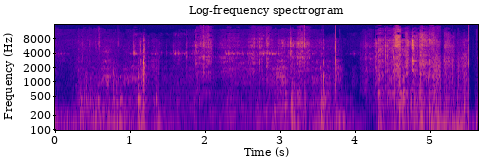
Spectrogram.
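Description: Wind rumbling unevenly on the microphone aboard a small fishing boat on choppy water, with a few scrapes and knocks from the boat.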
